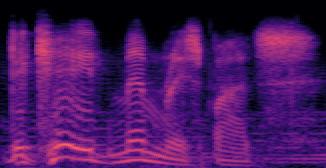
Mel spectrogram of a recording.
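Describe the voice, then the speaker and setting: An actor playing a fussy, self-satisfied mad doctor who mutters, repeats himself and patronises, in 1950s radio drama style. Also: male voice, mid-range voice, huge pitch swings, slow pace. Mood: absorbed, smug. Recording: dull lo-fi 1950s radio recording with music.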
